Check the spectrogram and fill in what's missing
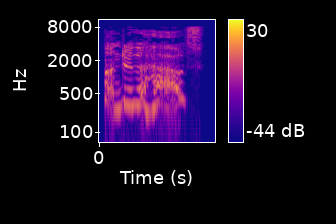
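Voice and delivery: put-on high, thin child voice; high-pitched and pained; weak hurt boy. A narrator's reading. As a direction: answer feebly as an injured boy. Injured boy answers policeman.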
